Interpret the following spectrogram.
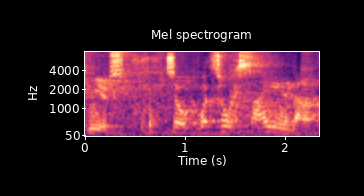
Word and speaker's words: MJUS: it's in jus and you try and pronunciate that and I don't know if it takes old mate it's Muse so what's so exciting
